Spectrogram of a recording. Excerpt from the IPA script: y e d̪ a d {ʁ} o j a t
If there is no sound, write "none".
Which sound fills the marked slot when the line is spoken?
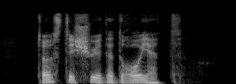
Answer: ʁ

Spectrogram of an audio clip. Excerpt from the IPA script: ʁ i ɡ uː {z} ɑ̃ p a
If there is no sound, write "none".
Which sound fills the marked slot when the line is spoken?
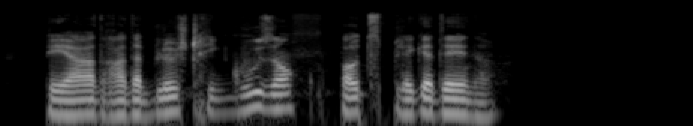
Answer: z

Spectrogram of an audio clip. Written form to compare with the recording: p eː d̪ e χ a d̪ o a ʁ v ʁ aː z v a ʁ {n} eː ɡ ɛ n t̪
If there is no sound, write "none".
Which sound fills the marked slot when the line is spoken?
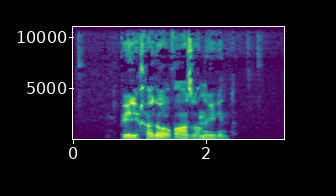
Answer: n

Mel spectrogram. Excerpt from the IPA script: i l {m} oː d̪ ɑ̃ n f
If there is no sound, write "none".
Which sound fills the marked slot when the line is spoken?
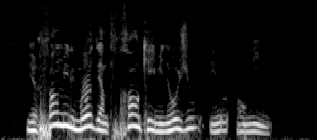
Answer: m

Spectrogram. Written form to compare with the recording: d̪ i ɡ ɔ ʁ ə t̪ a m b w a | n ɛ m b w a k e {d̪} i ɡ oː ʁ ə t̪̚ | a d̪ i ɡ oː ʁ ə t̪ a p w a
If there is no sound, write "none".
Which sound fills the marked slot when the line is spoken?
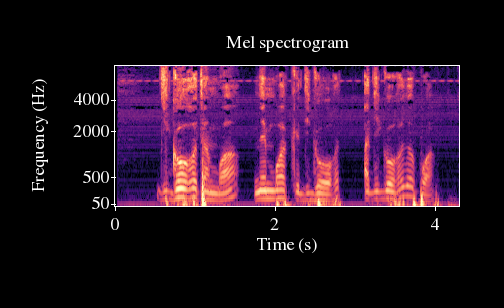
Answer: d̪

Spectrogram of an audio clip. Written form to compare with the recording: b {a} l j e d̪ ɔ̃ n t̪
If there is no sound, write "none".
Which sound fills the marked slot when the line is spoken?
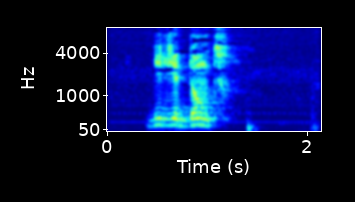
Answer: i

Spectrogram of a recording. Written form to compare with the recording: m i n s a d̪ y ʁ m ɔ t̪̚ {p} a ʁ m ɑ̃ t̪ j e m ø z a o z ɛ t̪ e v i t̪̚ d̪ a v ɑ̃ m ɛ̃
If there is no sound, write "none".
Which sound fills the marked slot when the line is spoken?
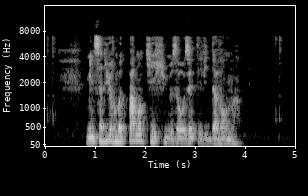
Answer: p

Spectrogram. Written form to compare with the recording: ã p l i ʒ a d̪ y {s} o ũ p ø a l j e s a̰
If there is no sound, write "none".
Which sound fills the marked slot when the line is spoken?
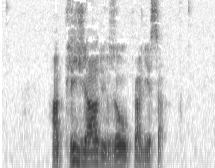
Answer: z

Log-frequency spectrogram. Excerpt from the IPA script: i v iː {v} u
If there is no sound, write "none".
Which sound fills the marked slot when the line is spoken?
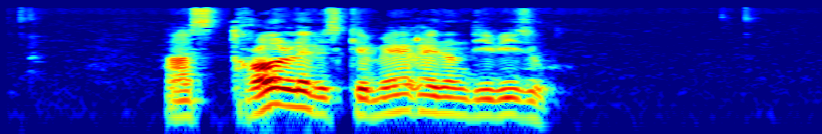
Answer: z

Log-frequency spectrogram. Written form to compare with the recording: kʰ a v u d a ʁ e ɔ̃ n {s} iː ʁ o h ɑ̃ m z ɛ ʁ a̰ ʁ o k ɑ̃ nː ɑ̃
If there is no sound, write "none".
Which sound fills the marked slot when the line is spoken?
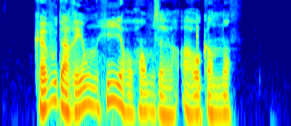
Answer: h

